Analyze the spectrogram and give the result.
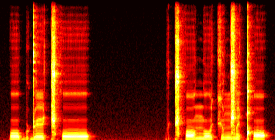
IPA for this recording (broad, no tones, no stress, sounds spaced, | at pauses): oː b o ɖ eː ǁʰ oː | ǁʰ ɔː n̪ oː t͡ʃ ʊ ŋ͡ǁ e ǃʼ ɔ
